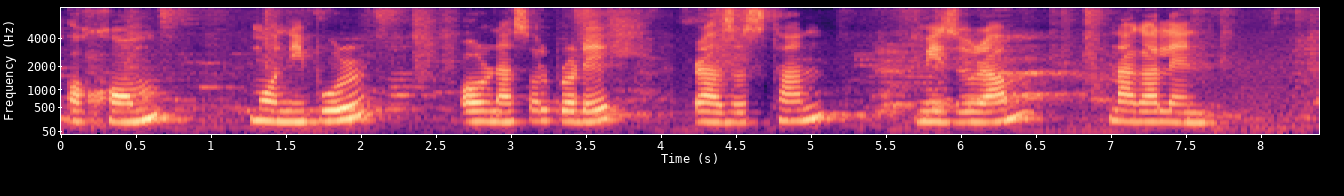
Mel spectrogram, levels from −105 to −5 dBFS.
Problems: continuous background conversations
